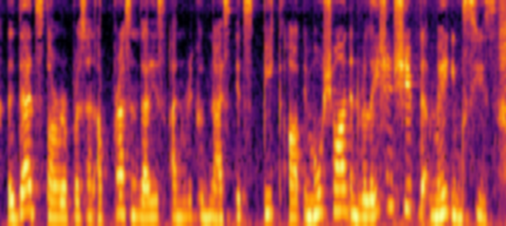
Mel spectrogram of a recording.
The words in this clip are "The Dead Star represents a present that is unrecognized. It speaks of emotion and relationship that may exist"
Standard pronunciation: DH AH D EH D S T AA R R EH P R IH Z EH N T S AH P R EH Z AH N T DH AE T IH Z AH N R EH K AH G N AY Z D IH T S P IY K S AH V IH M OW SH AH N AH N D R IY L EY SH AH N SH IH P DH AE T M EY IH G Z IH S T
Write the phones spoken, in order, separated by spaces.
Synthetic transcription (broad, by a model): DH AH D EH D S T AA R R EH P R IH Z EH N T AH P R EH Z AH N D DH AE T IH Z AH N R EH K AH G N AY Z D IH T S P IY K AH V IH M OW SH AH N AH N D R IY L EY SH AH N SH IH P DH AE T M EY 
